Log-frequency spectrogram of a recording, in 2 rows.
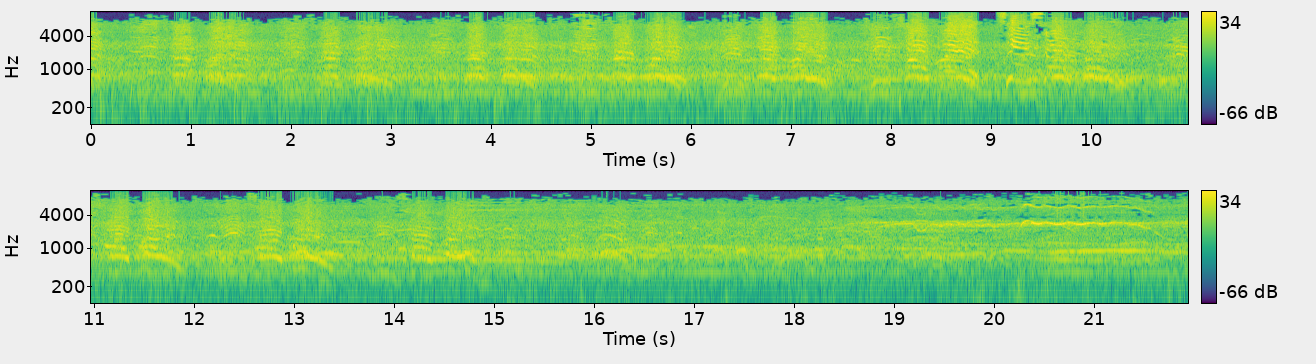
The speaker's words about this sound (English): Marching down a canyon in these buildings that have 30 stories. And the echoes of the screams are bouncing off the walls. And there's people up in the windows staring down at the street in groups. No one's working today. Now they're chanting USA.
